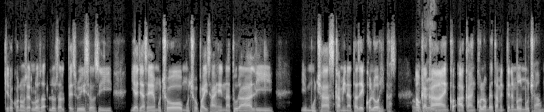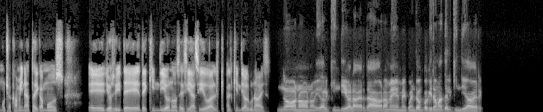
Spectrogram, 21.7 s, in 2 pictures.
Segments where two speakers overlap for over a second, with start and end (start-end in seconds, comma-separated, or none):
none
